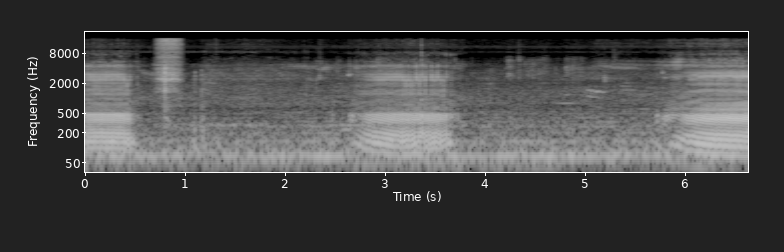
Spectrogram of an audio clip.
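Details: A French Bulldog snores loudly while not yet fully asleep: snoring.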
